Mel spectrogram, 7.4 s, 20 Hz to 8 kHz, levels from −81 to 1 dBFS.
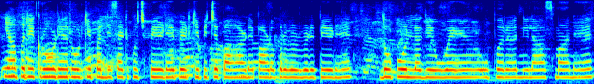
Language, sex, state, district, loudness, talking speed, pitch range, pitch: Hindi, female, Himachal Pradesh, Shimla, -15 LUFS, 240 wpm, 260-275 Hz, 265 Hz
